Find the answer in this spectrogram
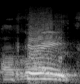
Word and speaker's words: Harare: And you mentioned that you're calling from Harare, Zimbabwe. Did I pronounce that correct? You did it very well. Harare, Zimbabwe.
